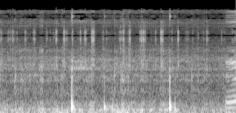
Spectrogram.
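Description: Bicycle rolling over a dirt forest trail with a low rumble, and two short sharp knocks about a second apart as it goes over bumps.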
